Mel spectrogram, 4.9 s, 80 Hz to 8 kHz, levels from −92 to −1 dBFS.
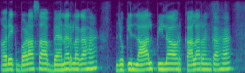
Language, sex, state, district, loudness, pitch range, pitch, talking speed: Hindi, male, Jharkhand, Garhwa, -15 LUFS, 170-190 Hz, 185 Hz, 195 wpm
